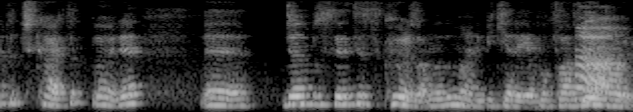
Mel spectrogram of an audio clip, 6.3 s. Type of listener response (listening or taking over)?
taking over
